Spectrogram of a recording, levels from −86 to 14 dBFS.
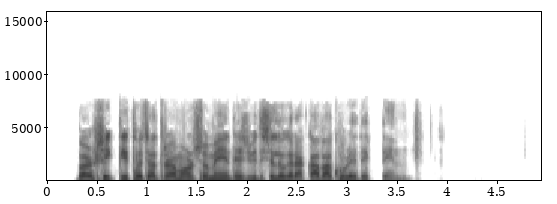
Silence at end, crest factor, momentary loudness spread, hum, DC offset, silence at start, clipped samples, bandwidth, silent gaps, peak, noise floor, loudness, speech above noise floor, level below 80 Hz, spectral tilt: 1.25 s; 16 dB; 10 LU; none; under 0.1%; 0.3 s; under 0.1%; 8 kHz; none; 0 dBFS; -90 dBFS; -15 LUFS; 74 dB; -58 dBFS; -4.5 dB/octave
